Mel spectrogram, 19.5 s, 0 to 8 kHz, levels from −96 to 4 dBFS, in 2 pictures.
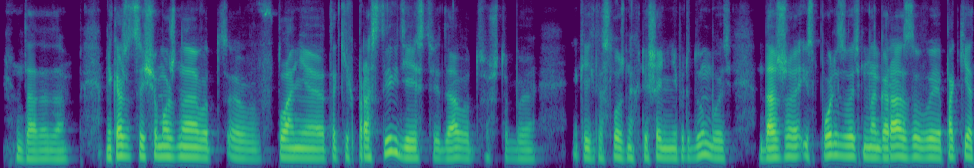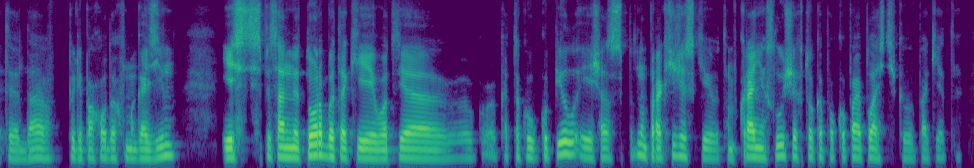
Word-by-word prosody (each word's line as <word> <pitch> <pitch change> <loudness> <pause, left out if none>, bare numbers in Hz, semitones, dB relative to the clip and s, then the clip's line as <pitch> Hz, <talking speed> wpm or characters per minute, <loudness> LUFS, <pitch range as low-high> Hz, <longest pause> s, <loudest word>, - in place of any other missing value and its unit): Да, 110 -2 -1
да, 110 0 -4
да. 110 0 -5 0.4
Мне 125 - -1
кажется, 140 0 +3
ещё 135 +1 +3
можно, 135 -1 +4
вот, 125 -2 -2
э, - - -7 0.3
в 115 - -12
плане 125 -2 +2
таких 115 +3 -7
простых 175 +8 +2
действий, 120 -2 0
да, 115 +2 +2
вот, 115 -1 -5
чтобы 110 -2 -10 0.3
каких-то 120 -1 -5
сложных 120 +1 -2
решений 125 -2 0
не 120 - -1
придумывать, 125 -1 -3 0.2
даже 125 +4 +4
использовать 145 -1 +1
многоразовые 130 0 +4
пакеты, 130 -5 -2
да, 120 +3 -3
в 115 - -20
при 120 -2 -5
походах 120 +1 -4
в - - -19
магазин. 120 +6 -2 0.4
Есть 125 -1 +3
специальные 130 -1 +3
торбы 150 +1 +6
такие 120 -1 +2
вот. 115 0 -1
Я 115 -3 +1 0.5
как - - -15
такую 130 -3 -5
купил 165 +7 +1
и 130 -2 -3
щас, 125 0 -3
п - - -19
ну, 150 -4 -2
практически, 130 0 -2
вот 115 -1 -7
там, 115 - -10
в - - -26
крайних 130 -2 +3
случаях, 140 -2 -2
тока 130 -3 -5
покупаю 125 0 -4
пластиковые 115 -2 -5
пакеты. 120 +3 -13
125 Hz, 170 wpm, -24 LUFS, 115-135 Hz, 0.5 s, торбы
